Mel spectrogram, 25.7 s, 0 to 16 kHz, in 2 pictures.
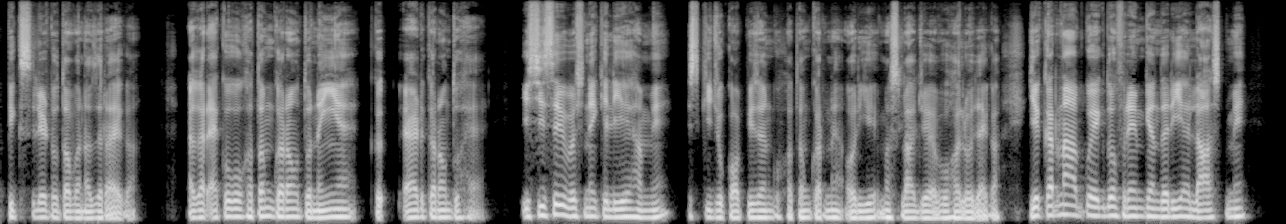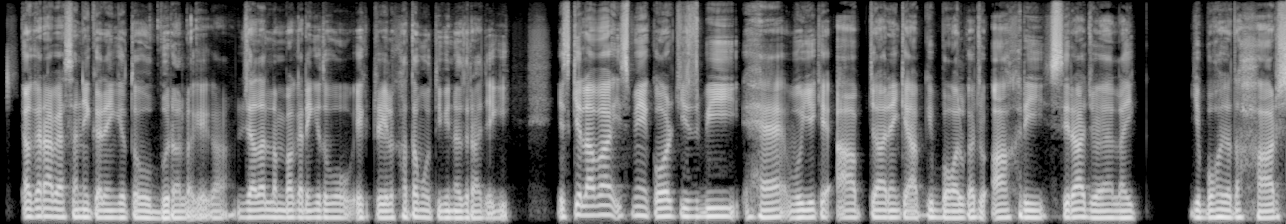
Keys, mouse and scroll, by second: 1.9 click, 5.7-6.4 drag, 10.2 space, 12.3-12.9 click, 13.1-14.0 scroll down 1, 14.0 click, 18.9-24.6 drag.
